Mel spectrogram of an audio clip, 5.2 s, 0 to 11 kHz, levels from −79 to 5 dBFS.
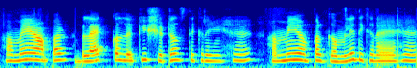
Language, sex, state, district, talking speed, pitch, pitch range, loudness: Hindi, female, Uttarakhand, Tehri Garhwal, 195 wpm, 275 Hz, 260-295 Hz, -18 LUFS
